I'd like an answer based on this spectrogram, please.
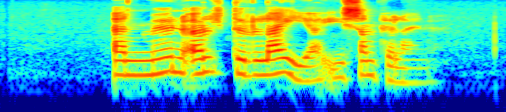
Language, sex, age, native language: Icelandic, female, 40-49, Icelandic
